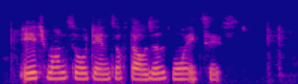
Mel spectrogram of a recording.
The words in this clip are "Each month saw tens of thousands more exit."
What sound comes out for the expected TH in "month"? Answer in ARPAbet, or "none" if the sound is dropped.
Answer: T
